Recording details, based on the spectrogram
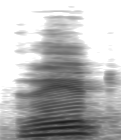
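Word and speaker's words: write: रेट, डब्ल्यू इसमें silent है।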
